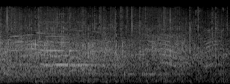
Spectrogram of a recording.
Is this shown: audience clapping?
yes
